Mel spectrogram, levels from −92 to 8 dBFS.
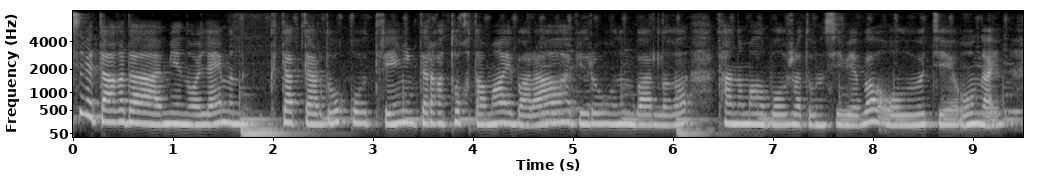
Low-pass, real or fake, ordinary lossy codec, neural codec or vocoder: none; real; none; none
